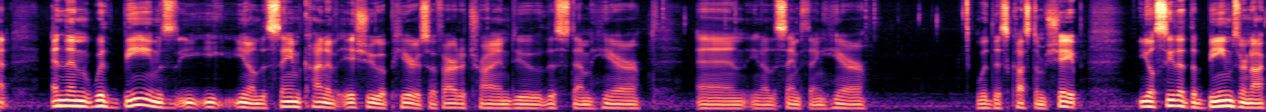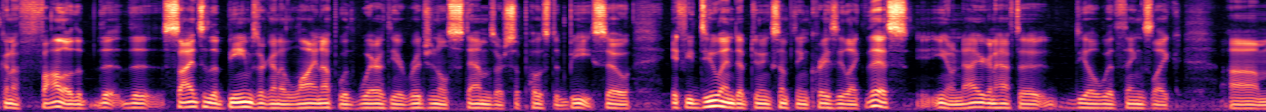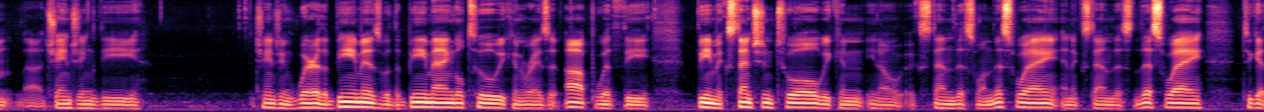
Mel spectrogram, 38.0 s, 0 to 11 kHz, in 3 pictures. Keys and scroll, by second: 2.7 Return, 7.3 Return.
